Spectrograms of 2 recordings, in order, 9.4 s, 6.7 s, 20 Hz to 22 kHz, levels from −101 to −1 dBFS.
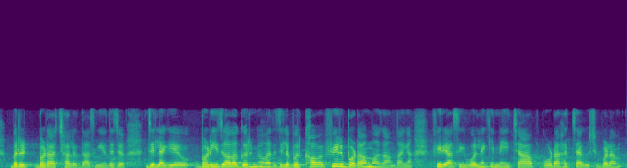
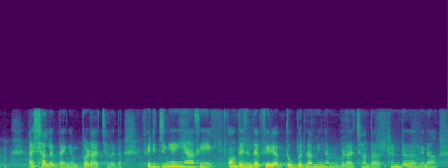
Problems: constant background noise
